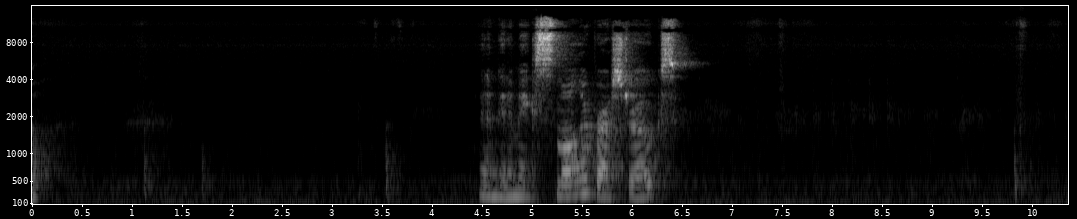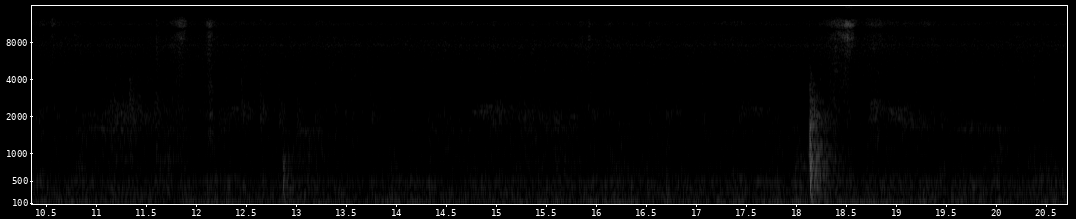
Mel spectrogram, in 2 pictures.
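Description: A paintbrush softly brushes and dabs on paper.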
